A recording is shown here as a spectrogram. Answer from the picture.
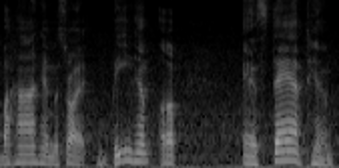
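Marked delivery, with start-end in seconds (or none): none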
